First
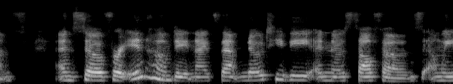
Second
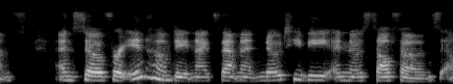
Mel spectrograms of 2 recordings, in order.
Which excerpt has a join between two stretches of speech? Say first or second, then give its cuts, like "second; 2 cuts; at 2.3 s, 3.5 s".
first; 1 cut; at 2.4 s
